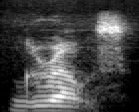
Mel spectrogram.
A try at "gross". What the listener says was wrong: Good. All right, nice job.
